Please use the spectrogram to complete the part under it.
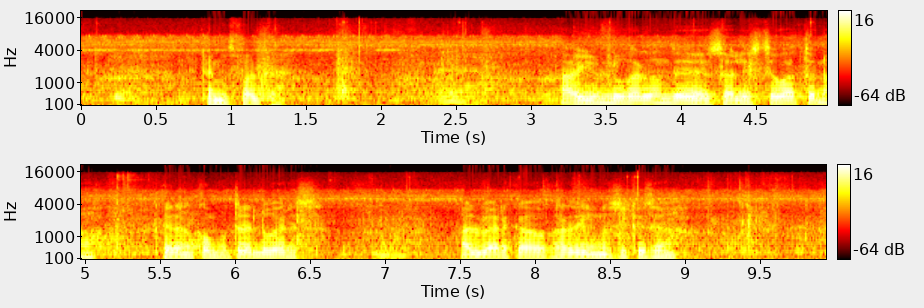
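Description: A man talks nearby in a low, animated voice.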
